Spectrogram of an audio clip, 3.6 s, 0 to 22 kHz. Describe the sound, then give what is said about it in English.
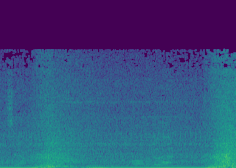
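A VR38 car engine free-revs in the pits after days unused. A deep, steady idle rumble is broken by two revs that climb and fall back, and people talk over it. “It hasn't been started for days, and listen to that. It fired straight up. Listen to that beautiful VR38.”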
